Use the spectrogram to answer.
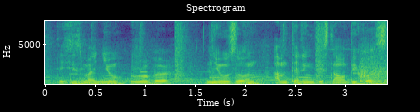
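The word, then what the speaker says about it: Nuzn: By the way guys, this is my new rubber, new zone. I'm telling this now because I just find out that it was not pronounced news, but new zone.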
